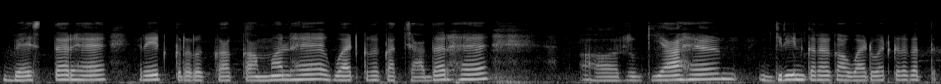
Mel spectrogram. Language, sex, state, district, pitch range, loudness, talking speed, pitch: Maithili, female, Bihar, Supaul, 190-220 Hz, -25 LUFS, 145 wpm, 205 Hz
